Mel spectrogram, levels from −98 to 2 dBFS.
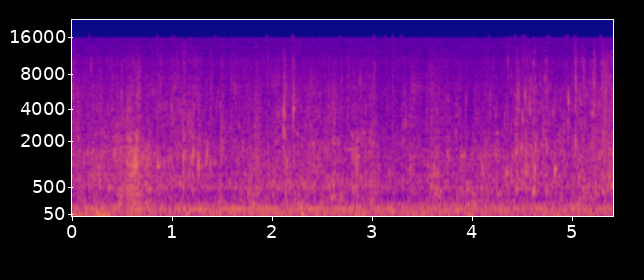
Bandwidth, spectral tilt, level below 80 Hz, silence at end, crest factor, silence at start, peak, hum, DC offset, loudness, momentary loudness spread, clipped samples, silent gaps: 17 kHz; -3.5 dB/octave; -46 dBFS; 0 s; 22 dB; 0 s; -14 dBFS; none; under 0.1%; -37 LUFS; 6 LU; under 0.1%; none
